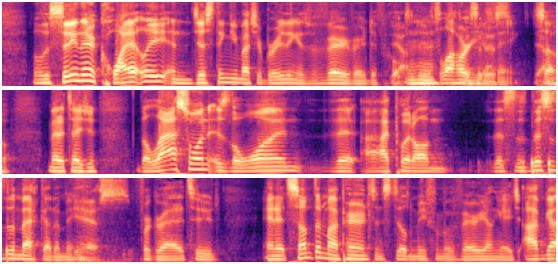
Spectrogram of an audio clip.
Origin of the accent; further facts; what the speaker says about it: Brazil; I was born in Brazil. My parents grew me up in an environment, third world country, a lot of poor people.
